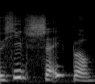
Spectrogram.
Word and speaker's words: HealShape: Alors aujourd'hui, vous avez jeté votre dévolu sur Sophie Braque de la Perrière, qui est PDG, cofondatrice de HealShape. C'est comme ça qu'on prononce ?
